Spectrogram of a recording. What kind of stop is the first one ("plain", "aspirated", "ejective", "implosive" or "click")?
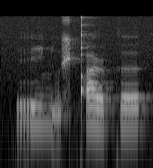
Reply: ejective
